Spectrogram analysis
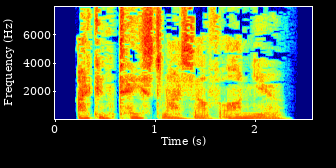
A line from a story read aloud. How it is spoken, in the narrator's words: she whispered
